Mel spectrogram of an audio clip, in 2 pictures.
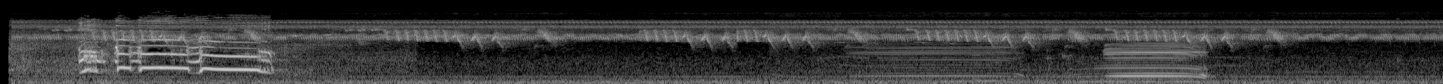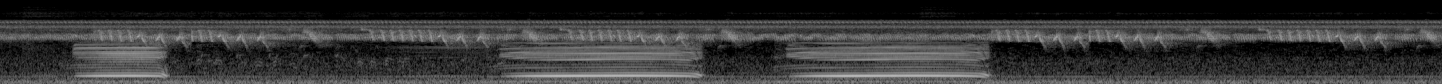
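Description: Farm ambience: cattle mooing five times, each moo a second or two long, over a steady high chirping of insects. A rooster crows loudly near the start.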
